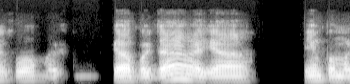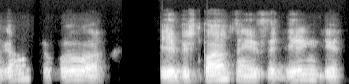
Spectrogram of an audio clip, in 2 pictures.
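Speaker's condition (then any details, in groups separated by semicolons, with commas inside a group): Spinal muscular atrophy; progressive motor neuron loss, progressive loss of movement; on costly medication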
